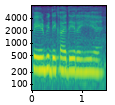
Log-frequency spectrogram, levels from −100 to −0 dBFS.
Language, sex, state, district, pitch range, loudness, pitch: Hindi, female, Arunachal Pradesh, Lower Dibang Valley, 205-225 Hz, -12 LUFS, 215 Hz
